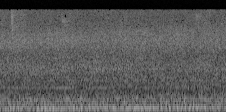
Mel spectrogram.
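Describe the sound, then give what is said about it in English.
A train rumbles past with a steady, heavy low roar that holds at an even, fairly loud level throughout, with no voices. “Train.”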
